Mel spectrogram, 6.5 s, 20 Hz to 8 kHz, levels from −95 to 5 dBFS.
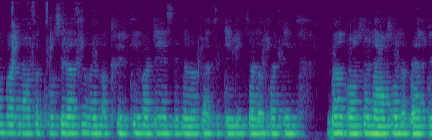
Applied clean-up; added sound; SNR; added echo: neural mask model DeepFilterNet 3.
